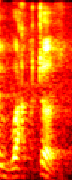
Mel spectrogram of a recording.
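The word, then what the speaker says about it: Wachter: तो black Smith था वहाँ पे, वैक्टर, इसकी प्रोनाउंसिएशन वैक्टर है, वैक्टर।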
